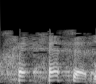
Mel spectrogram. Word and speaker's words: chesed: chesed love. I have enough limit in my throat, I can say it right.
